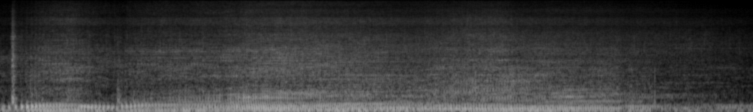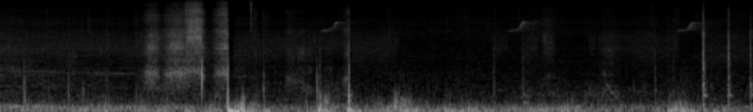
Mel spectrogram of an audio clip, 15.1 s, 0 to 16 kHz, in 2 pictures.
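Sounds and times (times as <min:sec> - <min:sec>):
vehicle engine running loudly: 0:00.0 - 0:09.0.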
